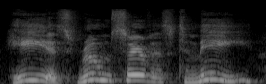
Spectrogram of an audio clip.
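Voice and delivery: high, slow, happy mother voice; light, carefree lady mouse. A narrator's reading.

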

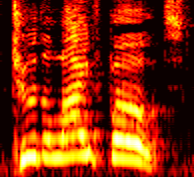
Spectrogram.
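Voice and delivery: high, loud warning yell; urgent yell. A narrator's reading. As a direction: yell an order to everyone in the room. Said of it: "Annie yelled at the card players".

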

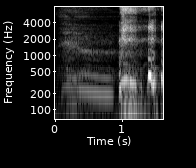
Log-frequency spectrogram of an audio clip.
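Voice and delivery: a loud, high, mock-scandalized gasp; shocked gasp. Real, not acted. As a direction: gasp as if the joke went too far. Reacting to a naughty joke.

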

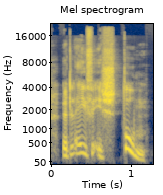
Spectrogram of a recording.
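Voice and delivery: loud high shout. Acted. Boy shouts back at his father, loud and high. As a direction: yell it back in defiance. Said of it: "schreeuwde Frederik".

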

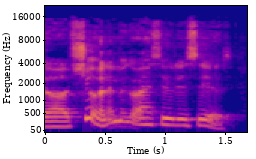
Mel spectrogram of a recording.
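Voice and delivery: high-pitched, quick retold reply; put-on agreeable reply. Pastor answering the usher at the table, put-on high reply. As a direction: toss it off high and fast.

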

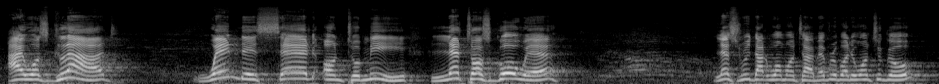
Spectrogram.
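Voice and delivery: loud, slow, ringing scripture reading; big pulpit voice, drawn out and loud; preaching at full force. Acted. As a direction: proclaim every word to the whole church, slowly.

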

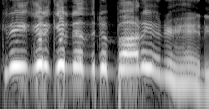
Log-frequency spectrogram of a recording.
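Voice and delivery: high, loud and fast mock boss voice; mocking gruff boss. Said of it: "Dennis Franz says something where he's like".

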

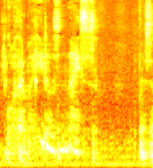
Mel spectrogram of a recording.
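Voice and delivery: soft unvoiced whisper. Real, not acted. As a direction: savor it in a whisper. Savoring drink, whispered.

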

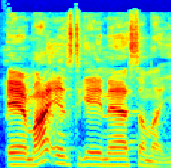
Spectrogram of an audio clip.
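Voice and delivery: ordinary talk

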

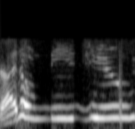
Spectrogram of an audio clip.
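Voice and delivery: high, slow outburst; mock hysterical woman; freaking out. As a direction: shriek it slowly in panic. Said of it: "she's freaking".

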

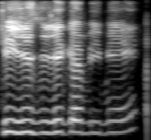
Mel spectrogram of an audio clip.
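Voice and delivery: high, loud, quick singsong mockery; mocking mimicry. Jesus mimicking Judas's question back at him, mocking. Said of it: "Imagine if he mocks him".

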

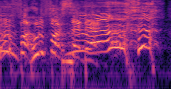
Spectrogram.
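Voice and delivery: very high, drawn-out startled question; mock bewilderment. Boys hearing a phantom voice, comically startled. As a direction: play up the confusion, half laughing.

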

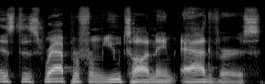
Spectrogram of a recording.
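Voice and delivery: ordinary talk, nothing marked

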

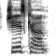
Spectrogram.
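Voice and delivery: a pissed Australian's cheerful thanks, imitated; drunk Australian accent. Drunk Darwin workmate thanking her friend, mock Australian accent. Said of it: "she was pissed".

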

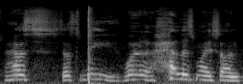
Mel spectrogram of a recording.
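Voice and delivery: high-pitched, blustering rich-man voice; hammed-up, imperious father; bossy rich father. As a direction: order the nurse about in a high, haughty voice. Father demands his son.

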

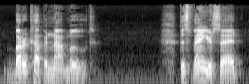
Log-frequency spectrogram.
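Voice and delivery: plain reading voice

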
